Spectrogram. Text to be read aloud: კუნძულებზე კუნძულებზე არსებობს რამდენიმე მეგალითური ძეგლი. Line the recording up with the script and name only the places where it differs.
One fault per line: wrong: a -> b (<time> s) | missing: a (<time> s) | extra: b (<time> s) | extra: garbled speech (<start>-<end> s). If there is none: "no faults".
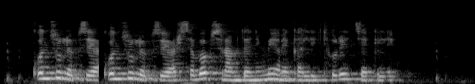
no faults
